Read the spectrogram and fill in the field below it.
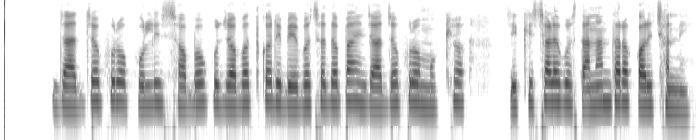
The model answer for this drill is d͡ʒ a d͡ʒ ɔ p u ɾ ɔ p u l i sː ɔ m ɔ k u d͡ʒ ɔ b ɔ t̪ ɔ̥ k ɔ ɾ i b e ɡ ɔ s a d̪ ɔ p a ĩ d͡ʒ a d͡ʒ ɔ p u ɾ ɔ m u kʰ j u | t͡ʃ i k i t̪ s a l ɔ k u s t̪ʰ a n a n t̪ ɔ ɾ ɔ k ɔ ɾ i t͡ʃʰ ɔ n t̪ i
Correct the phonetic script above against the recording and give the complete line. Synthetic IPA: d͡ʒ a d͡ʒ ɔ p u ɾ ɔ p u l i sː ɔ b ɔ k u d͡ʒ ɔ b ɔ t̪ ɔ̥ k ɔ ɾ i b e b ɔ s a d̪ ɔ p a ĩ d͡ʒ a d͡ʒ ɔ p u ɾ ɔ m u kʰ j ɔ | t͡ʃ i k i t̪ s a ɭ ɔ k u s t̪ʰ a n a n t̪ ɔ ɾ ɔ k ɔ ɾ i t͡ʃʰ ɔ n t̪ i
